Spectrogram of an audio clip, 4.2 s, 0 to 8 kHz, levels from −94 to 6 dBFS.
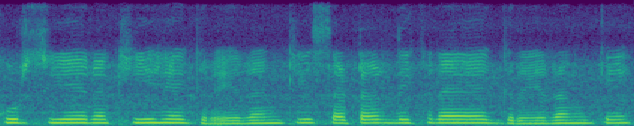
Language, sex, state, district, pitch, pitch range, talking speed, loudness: Hindi, female, Maharashtra, Mumbai Suburban, 215 Hz, 195-220 Hz, 185 wpm, -14 LUFS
